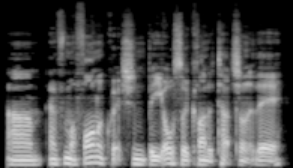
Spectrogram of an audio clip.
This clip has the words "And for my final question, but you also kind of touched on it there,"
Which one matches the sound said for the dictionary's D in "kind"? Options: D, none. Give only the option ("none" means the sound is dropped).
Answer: D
